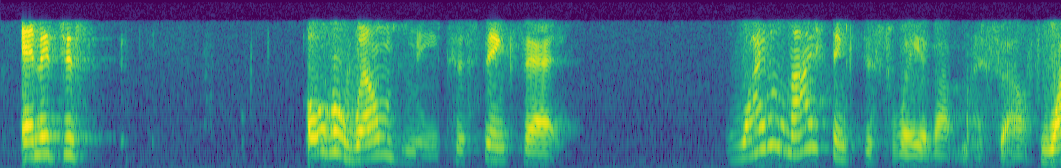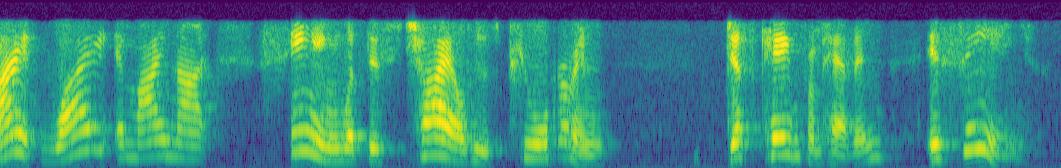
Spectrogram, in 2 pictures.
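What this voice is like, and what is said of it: Emotional, choked-up voice. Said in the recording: “I'm a little emotional right now.”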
